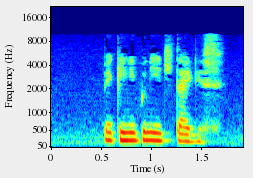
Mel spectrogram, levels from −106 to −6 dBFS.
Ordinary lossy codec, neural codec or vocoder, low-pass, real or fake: MP3, 48 kbps; codec, 24 kHz, 0.9 kbps, WavTokenizer, medium speech release version 2; 9.9 kHz; fake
